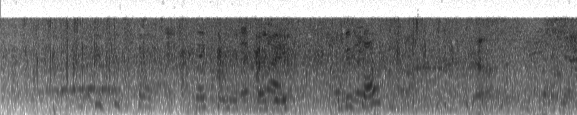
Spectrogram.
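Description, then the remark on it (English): Scattered, hesitant, confused applause from an audience, uneven claps mixed with murmuring voices and a few scattered shouts, steady and moderately loud throughout. “All the confused applause is the best applause.”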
